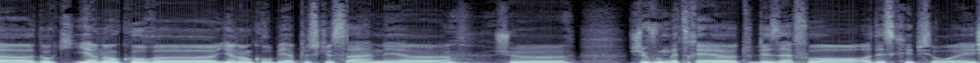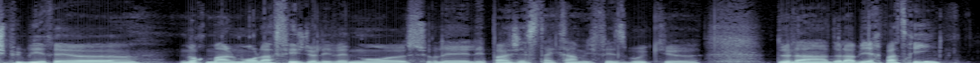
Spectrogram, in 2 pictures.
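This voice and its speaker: The speaker is a man with a medium pitch and fairly even intonation. He talks at a moderate pace against a quiet background. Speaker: beer podcast host. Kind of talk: casual chat.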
